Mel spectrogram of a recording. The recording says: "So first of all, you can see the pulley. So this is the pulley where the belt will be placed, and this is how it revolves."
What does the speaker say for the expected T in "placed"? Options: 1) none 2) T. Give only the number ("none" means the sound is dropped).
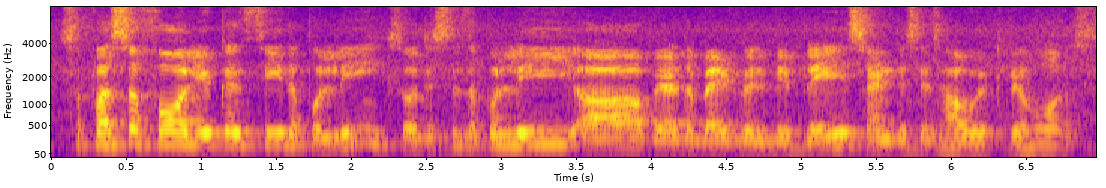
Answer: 2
